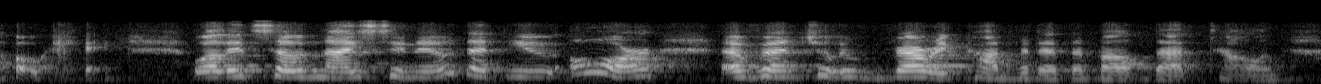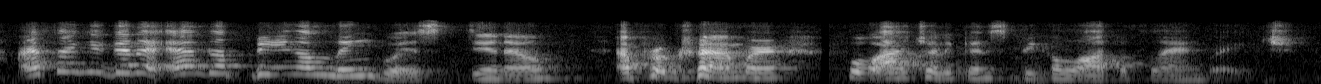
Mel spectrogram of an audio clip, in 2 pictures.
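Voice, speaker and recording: A woman's voice: fairly high pitch, animated, normal speed, fairly bright tone, poor audio. A woman interviewing a contestant in English, chatty and encouraging, often laughing. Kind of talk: interview questions, casual.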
